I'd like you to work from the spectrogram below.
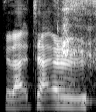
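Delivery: tattoo said tau, loud, laughing; mocking her tattoo. Laughing while teasing a friend's tattoo. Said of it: "take the piss out of the way I say shit".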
